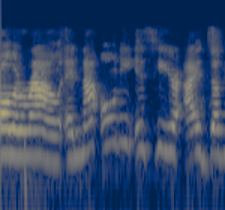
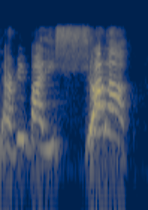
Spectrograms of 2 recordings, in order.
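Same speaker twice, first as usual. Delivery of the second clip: mock, high-pitched scream; 6 semitones higher, 4 dB louder than usual. Retelling a scream at the bar as the match came on: imitating own scream. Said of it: "I screamed".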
